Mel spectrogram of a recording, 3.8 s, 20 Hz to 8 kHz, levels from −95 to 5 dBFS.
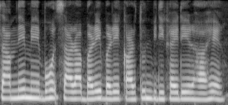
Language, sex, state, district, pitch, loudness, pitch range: Hindi, female, Arunachal Pradesh, Longding, 200 Hz, -12 LUFS, 195-220 Hz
